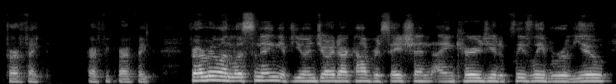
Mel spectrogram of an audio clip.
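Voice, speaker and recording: Man, podcast host, slightly high voice, encouraging, upbeat wrap-up talk. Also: fairly even intonation, brisk, warm tone. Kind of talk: casual podcast interview.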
